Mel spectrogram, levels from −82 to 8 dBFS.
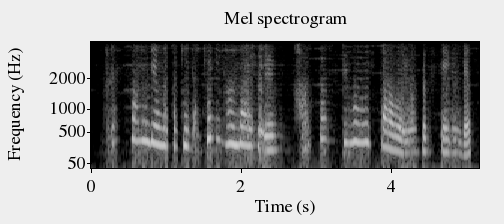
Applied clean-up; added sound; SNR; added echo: neural separator model SepFormer WHAMR!.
